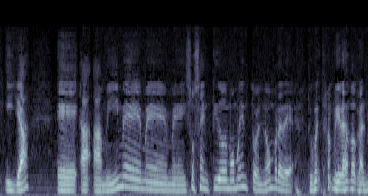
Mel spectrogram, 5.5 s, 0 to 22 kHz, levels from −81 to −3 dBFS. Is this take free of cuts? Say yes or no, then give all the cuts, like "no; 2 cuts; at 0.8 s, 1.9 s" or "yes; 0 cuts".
yes; 0 cuts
